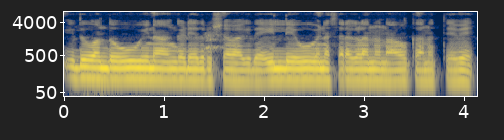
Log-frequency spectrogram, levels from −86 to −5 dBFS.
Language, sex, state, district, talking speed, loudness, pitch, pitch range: Kannada, male, Karnataka, Koppal, 145 wpm, -15 LUFS, 110 Hz, 105-115 Hz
